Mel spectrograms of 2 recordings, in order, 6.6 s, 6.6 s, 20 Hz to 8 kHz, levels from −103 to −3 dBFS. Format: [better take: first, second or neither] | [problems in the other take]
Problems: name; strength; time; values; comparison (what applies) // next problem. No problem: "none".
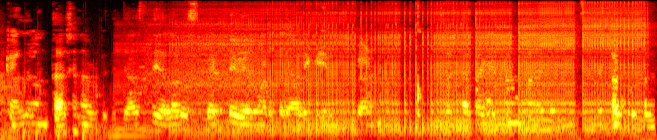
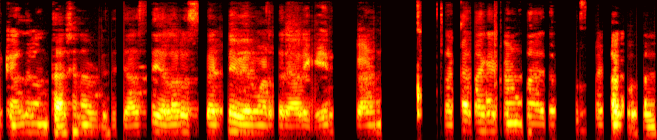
second | background sound (Cupboard open or close); 7 dB below the speech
